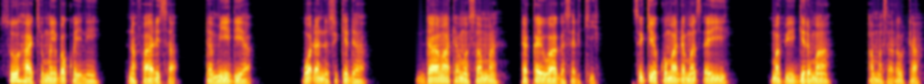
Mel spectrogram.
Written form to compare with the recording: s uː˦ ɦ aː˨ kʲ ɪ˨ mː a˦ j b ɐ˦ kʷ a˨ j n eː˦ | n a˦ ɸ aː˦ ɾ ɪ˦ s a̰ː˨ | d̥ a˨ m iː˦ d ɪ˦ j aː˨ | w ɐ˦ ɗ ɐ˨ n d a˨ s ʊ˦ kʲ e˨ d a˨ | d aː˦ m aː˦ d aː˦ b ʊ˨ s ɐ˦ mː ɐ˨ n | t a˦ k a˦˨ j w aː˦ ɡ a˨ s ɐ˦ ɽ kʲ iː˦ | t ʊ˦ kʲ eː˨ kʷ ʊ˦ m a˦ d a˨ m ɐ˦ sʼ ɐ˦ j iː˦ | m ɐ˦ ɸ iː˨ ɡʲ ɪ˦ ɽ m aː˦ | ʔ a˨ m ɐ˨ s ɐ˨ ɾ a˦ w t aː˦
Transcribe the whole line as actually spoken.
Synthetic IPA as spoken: s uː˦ ɦ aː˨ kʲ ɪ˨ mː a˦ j b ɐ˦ kʷ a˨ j n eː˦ | n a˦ ɸ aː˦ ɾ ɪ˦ s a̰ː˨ | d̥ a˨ m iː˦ d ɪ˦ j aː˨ | w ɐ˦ ɗ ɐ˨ n d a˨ s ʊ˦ kʲ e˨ d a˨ | d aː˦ m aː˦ t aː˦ m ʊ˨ s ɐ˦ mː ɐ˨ n | t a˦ k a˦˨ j w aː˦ ɡ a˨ s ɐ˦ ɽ kʲ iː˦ | s ʊ˦ kʲ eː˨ kʷ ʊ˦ m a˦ d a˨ m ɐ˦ sʼ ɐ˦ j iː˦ | m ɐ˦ ɸ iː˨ ɡʲ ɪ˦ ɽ m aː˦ | ʔ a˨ m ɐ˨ s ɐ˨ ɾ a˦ w t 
